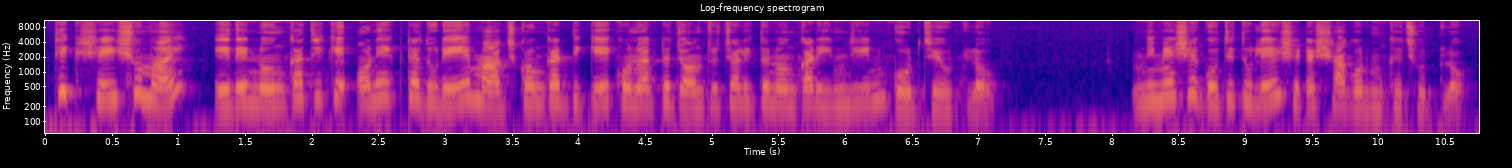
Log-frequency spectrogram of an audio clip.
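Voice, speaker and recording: Female narrator for detective audio fiction, fairly high voice, dramatic scripted storytelling. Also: a little mellow.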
